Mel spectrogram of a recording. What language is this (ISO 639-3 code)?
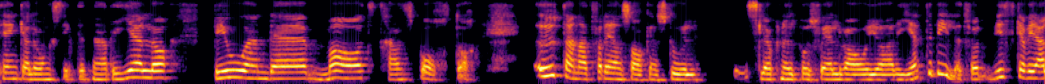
swe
